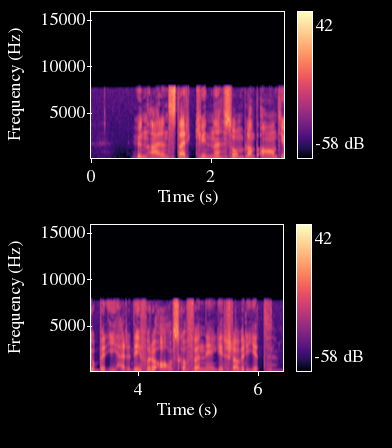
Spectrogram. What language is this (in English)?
Norwegian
